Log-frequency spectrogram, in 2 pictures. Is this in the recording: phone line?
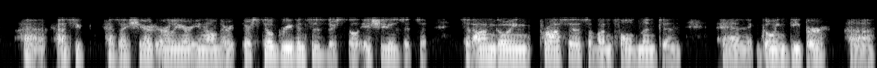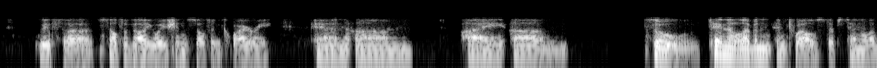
yes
